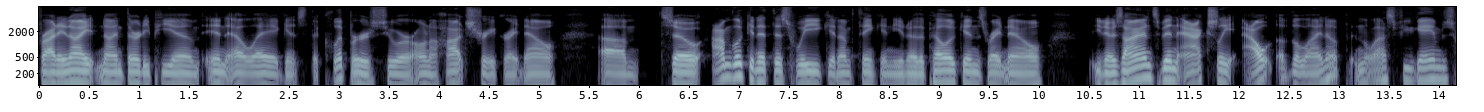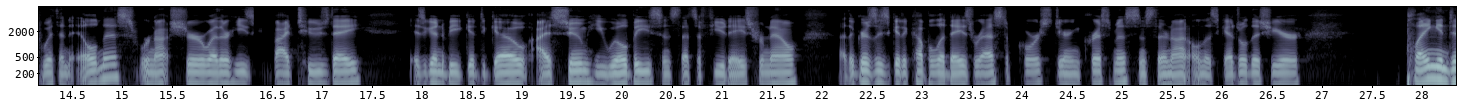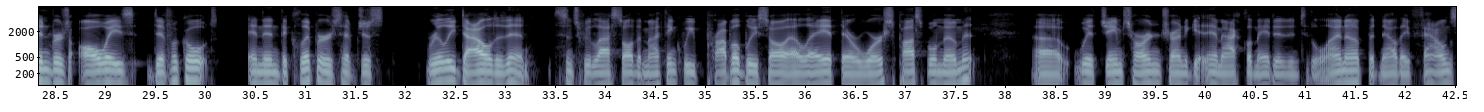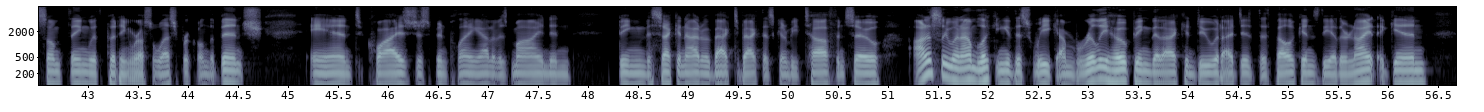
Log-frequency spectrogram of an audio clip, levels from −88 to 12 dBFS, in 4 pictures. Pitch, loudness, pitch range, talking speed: 105 Hz, -26 LUFS, 100-115 Hz, 215 wpm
